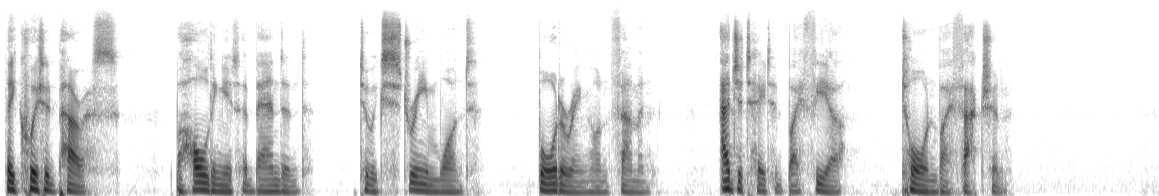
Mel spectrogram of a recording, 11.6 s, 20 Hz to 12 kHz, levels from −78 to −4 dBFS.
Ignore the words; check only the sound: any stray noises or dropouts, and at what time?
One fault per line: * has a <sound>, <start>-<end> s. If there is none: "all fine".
all fine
